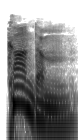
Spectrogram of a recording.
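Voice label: "condom", American English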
